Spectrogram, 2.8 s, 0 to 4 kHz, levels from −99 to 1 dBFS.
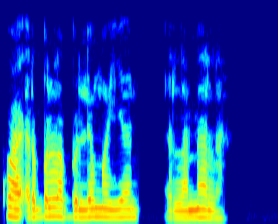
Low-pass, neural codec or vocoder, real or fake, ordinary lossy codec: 3.6 kHz; none; real; none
